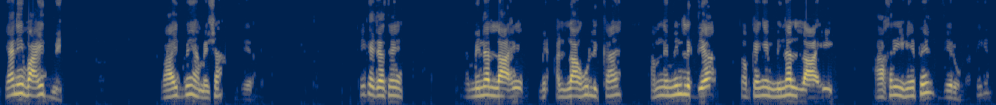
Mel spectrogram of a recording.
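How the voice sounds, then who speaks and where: A man teaches Arabic grammar, walking through each word patiently and often pausing to check that his students understand. His voice sits fairly high and has a husky edge. The sound is dry and close, with no room echo. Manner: explains step by step, checks understanding with "theek hai na". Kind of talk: classroom lesson explaining Arabic in Urdu.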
